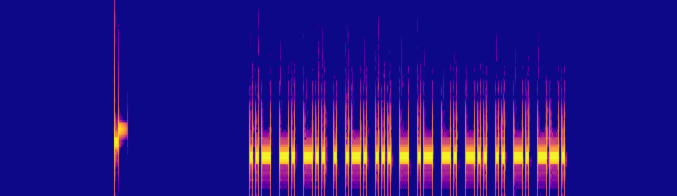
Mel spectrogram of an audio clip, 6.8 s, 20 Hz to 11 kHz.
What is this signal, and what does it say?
Morse code, heard as a keyed tone, about 40 wpm, 700 Hz. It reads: UNDERSTANDING
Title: Top 501-750 Words 40wpm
